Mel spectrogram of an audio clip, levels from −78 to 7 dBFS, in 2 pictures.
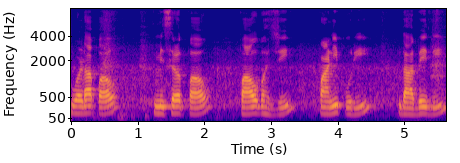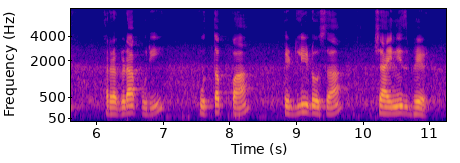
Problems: constant background noise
